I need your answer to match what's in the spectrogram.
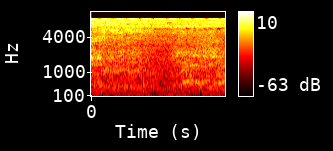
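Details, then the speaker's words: Steady, even hiss with no rhythm from compressed air escaping at one hardware-store connector on the filtered shop air line feeding a Hypertherm Powermax 30 plasma cutter. "you can hear it hissing cuz I have one connector over there that we got from Home Depot that's"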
